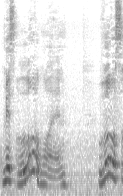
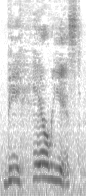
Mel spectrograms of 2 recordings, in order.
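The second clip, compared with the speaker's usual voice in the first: drawn out; 4 dB quieter, much slower than usual. Real, not acted. Describing mom's glare, slow drawn-out "hairiest". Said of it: "slowed repeat".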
